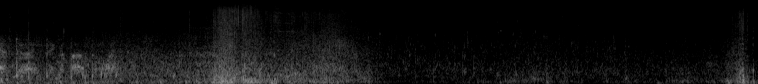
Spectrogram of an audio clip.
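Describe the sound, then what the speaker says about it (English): Gusty wind buffets a microphone outdoors in bear country, a loud rumbling roar that surges and then eases into a softer steady rush, with a brief gust returning at the end. "can't do anything about the wind"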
